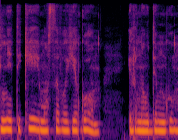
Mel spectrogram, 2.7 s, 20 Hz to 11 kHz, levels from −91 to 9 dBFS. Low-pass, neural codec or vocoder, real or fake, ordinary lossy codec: 9.9 kHz; none; real; AAC, 64 kbps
